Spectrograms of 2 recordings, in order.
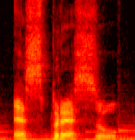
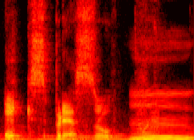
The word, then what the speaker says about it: espresso: it in English before it's an espresso and that's how we pronounce it in Swedish as well the problem is a lot of sweds pronounce this espresso that's actually something that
